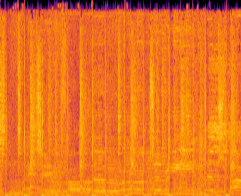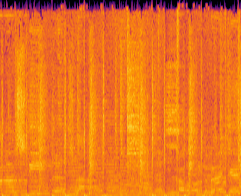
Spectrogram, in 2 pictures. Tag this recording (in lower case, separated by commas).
drum, drum kit, music, musical instrument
